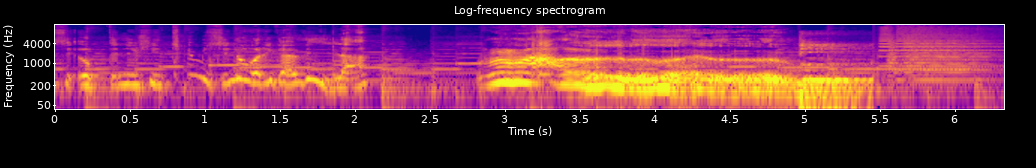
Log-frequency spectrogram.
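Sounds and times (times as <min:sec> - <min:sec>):
speech: 0:00.0 - 0:05.5
man giving a deep straining roar: 0:02.8 - 0:05.5
man giving a rough groan: 0:02.8 - 0:05.5.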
